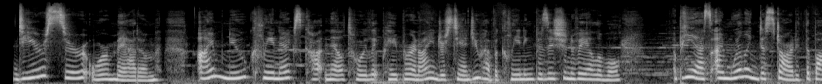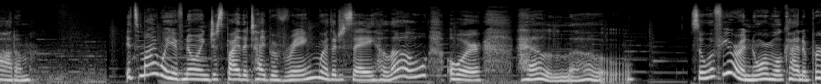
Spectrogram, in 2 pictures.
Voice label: Commercials Spokesperson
